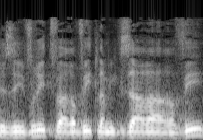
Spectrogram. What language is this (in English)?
Hebrew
